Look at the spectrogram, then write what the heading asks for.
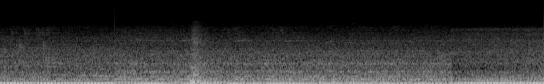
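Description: Car engine idling: a steady low rumble, with a brief knock about two seconds in.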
